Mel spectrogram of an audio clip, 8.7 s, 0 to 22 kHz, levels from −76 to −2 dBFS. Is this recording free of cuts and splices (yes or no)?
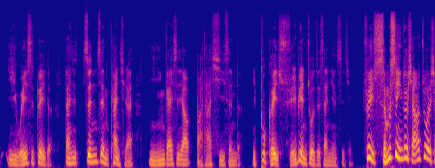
no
